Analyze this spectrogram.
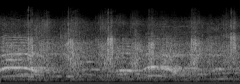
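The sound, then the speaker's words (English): An audience claps their hands during a church worship service, sharp rhythmic claps repeating at a steady beat beneath sustained voices. “Somebody ought to clap your hands today.”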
